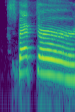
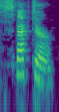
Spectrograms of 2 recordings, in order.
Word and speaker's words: Spectre: It sounds like the word factor. It rhymes with the word factor. Emily, don't even take that out of context, my girl. Spectre, Steve gets a point.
